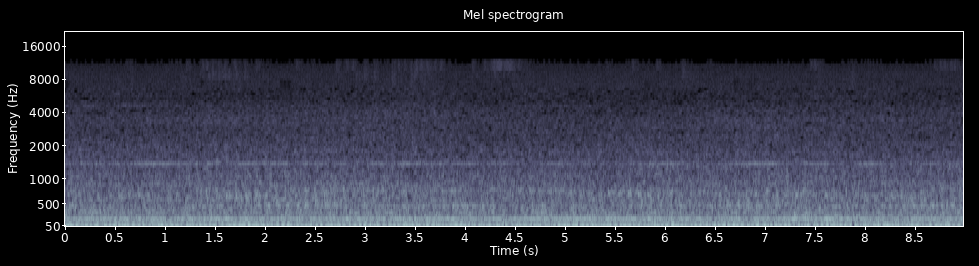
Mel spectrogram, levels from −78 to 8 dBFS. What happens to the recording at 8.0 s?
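At 8.0 s the audio carries the same degradation heard across the whole clip: a dull, band-limited sound with nothing above 12 kHz and a mix of smeared, warbly artefacts layered with sharper, swirly coding noise. This is likely transcoding between lossy codecs. A low-rate codec, consistent with Opus at around 16 kbit/s, stripped detail first. An MP3 pass, which fits roughly 49 kbit/s, then spent bits re-encoding those flaws and added its own.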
